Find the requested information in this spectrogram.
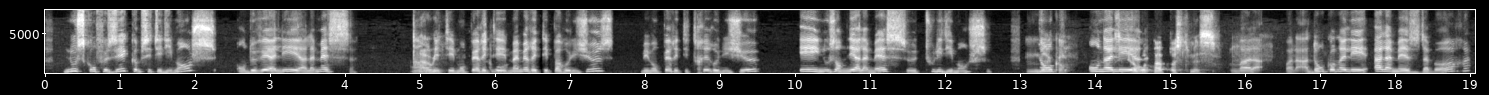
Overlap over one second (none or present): none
